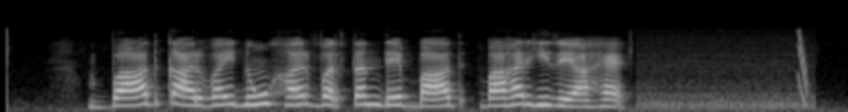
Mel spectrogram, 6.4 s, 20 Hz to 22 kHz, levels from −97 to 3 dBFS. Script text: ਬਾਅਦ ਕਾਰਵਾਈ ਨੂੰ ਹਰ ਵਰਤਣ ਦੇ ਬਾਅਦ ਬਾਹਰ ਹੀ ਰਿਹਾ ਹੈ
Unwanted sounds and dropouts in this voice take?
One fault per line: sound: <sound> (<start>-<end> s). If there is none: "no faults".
sound: chirp (6.0-6.1 s)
